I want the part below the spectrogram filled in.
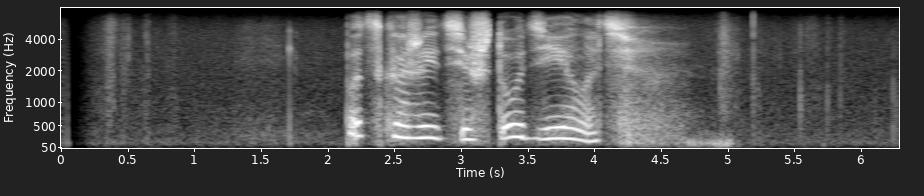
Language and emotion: Russian, sad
